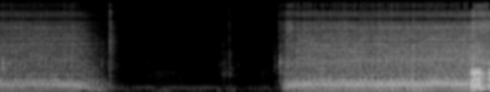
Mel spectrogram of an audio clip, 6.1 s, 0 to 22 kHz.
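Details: Stihl MS250 chainsaw after carb retune (previously warm-restart trouble), warm; high steady rev, briefly cutting out then picking straight back up, clean and crisp; tuner satisfied.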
